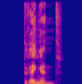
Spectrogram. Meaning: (verb) present participle of drängen; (adjective) pressing
- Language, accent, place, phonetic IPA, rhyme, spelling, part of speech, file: German, Germany, Berlin, [ˈdʁɛŋənt], -ɛŋənt, drängend, verb, De-drängend.ogg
